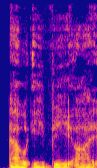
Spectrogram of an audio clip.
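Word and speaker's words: Lévis: There were in Madame Di's salon some very noble ladies named Ma Noea Levi L E V I S which was pronounced Levi Kambis C A M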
